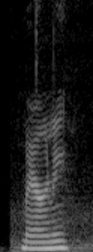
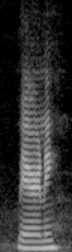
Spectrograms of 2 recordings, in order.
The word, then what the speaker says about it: Marigny: Marigny. – Marigny. Yeah. – Mm-hmm. – Yeah. Okay. – The G is silent.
